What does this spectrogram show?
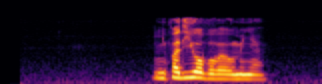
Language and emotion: Russian, angry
